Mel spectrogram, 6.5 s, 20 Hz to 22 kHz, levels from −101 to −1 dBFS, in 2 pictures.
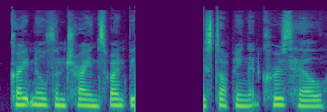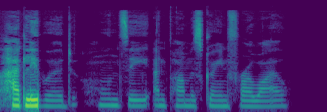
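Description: At 1.35 s the player runs out of buffered audio and halts until more data arrives, a rebuffering stall. After "trains won't be" the speech drops to dead silence, then picks up at 2.05 s with "stopping at", continuing exactly where it left off. No speech is skipped or repeated; the stall simply inserts about 0.69 s of silence, stretching the sentence with an unnatural pause.

From 3.66 s to the end, the sound points to one channel inverted, a stereo channel most likely flipped in polarity. When the channels are combined to mono, everything common to both cancels, so the centred speech collapses by about 24 dB. What remains is only the small difference between left and right, a faint residue of the voice in place of its full body.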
